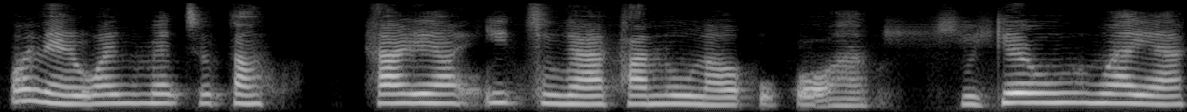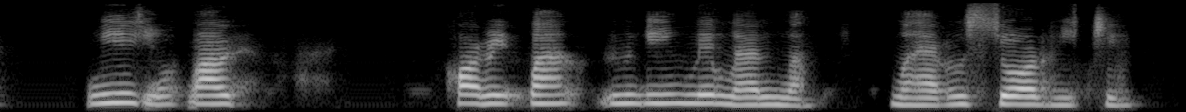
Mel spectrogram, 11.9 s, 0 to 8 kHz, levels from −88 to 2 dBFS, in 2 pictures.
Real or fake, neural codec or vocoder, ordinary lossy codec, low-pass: fake; codec, 16 kHz, 0.5 kbps, FreqCodec, larger model; none; 7.2 kHz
